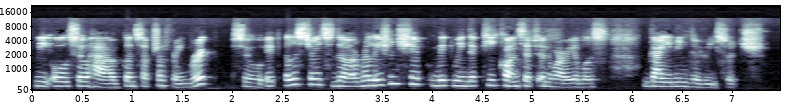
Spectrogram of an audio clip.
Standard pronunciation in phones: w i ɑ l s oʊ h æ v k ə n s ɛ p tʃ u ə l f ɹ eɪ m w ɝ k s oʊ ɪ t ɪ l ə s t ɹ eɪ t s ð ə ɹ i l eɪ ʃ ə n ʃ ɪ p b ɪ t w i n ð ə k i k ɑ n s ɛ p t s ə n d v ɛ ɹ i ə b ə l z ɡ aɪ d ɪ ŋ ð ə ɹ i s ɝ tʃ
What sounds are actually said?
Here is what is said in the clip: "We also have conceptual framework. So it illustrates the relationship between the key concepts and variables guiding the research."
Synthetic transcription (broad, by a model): w i ɑ l s oʊ h æ v k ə n s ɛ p ʃ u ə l f ɹ eɪ m w ɝ k s oʊ ɪ t ɪ l ə s t ɹ eɪ t s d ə ɹ i l eɪ ʃ ə n ʃ ɪ p b ɪ t w i n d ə k i k ɑ n s ɛ p t s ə n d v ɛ ɹ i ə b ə l s ɡ aɪ d ɪ ŋ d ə ɹ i s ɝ tʃ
